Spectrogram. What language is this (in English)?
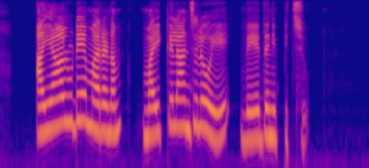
Malayalam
